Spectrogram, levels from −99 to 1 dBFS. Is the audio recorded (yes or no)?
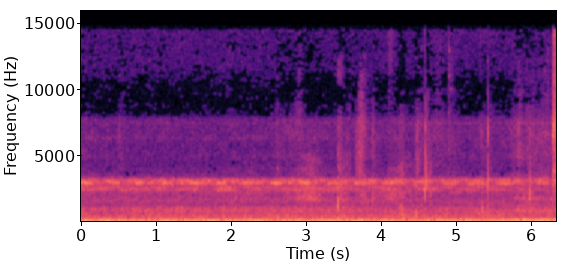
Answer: yes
